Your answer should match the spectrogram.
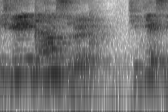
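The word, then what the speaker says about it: d/dx: 이거는 이 뒤에 있는 함수를 ddx 이건 이제 ddx라고 읽는 거거든. dx분의 d라고 읽는 거 아니에요. 그냥 ddx라고 읽는 건데 얘는 이 뒤에 있는 함수를 x에 대해서 미분하라는 기호예요.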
